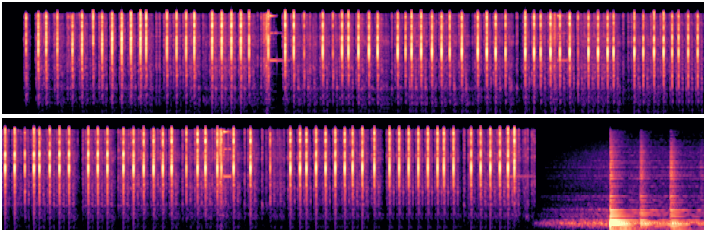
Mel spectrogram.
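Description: Typewriter keys striking in rapid runs of about ten strokes a second, with a few short pauses, as a line of text is typed out; the typing stops shortly before the end.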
